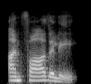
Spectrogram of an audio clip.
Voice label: "Unfatherly", Indian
